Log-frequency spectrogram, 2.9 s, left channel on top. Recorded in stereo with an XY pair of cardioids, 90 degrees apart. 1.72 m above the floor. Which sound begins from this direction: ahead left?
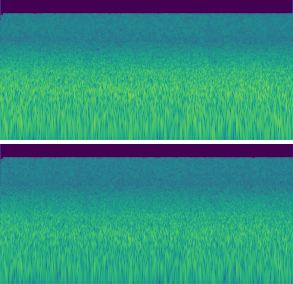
Running water, at 0.0 s.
